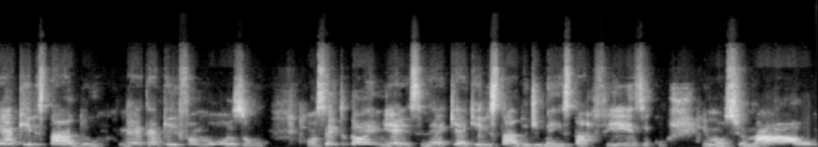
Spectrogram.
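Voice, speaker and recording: A woman speaks in a plain, everyday voice at a moderate pace, her pitch fairly high and her pitch variation ordinary. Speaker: university professor giving a lecture. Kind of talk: online lecture.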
